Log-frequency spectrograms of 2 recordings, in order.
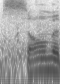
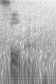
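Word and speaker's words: SumaiL: Is it Soma or was it Sema? It's not Sema. No. Because everyone used to make John Cena jokes. And then there was a big post about how that's not how you say it.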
